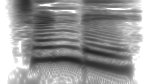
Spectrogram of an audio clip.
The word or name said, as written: ಚೆಂಡೆ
